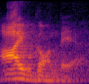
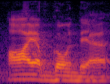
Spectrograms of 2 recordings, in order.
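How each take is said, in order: First: Have is shortened and joined onto I. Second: Have is said as a full separate word.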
